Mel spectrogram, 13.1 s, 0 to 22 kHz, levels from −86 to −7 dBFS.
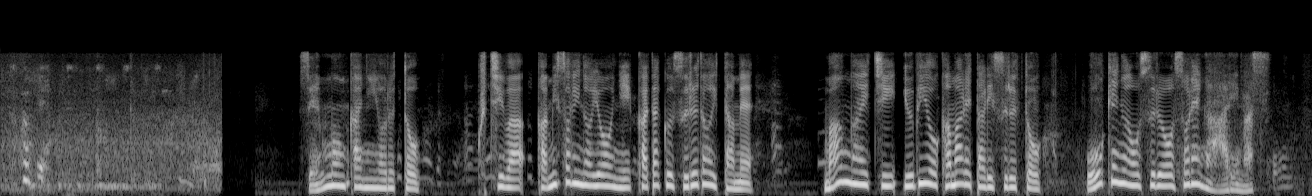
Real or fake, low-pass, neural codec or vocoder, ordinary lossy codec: fake; 7.2 kHz; codec, 16 kHz, 6 kbps, DAC; none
